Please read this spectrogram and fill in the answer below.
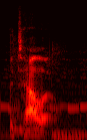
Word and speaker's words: Italo: Italo. It's Italo. Basically, it's Italo because they speak Portuguese, those guys. So it's a T. It's not a D.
